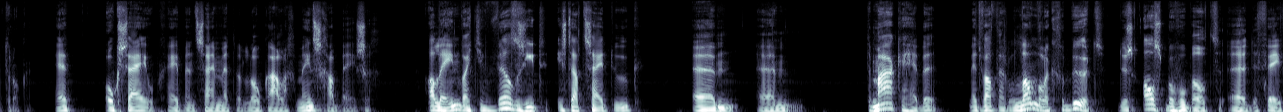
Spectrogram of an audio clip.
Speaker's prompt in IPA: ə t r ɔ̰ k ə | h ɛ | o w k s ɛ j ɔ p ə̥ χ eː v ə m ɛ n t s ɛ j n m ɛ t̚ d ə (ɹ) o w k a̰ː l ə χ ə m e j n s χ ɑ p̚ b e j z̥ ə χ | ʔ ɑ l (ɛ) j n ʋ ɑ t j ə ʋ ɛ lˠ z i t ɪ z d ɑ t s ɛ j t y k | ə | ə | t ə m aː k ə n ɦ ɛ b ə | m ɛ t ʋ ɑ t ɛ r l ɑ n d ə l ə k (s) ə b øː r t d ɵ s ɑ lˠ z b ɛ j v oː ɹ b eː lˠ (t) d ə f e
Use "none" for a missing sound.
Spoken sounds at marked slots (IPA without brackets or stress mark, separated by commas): l, e, χ, t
